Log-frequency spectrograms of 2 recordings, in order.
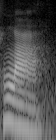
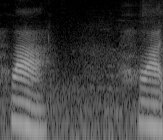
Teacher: The one they give us is the fricative, and that sounds like la. You can hear the friction.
